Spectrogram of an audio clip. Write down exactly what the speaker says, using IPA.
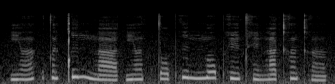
j ɐ̃˨˦ | t ɐ̃˧ ǃ ɨ˦ nː a˨ | j ɐ̃˨ tː ɔ˨˦ pʰ ɨ˦˨ nː ɔ˦ pʰ ẽ˧ tʰ ẽ˨ ŋ a˧ kʰ ɐ̃˦˨ kʰ ɐ̃˨

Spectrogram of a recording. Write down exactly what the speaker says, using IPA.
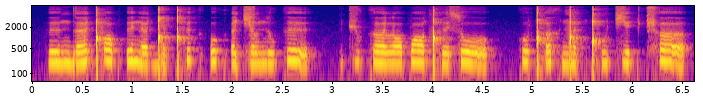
ɘ ŋ ɡ ɜ ǃʼ ɔ p ʔ ɘ n ɜ ɡ͡ǃ ʌ ǃʰ ɘ k ʔ o k ʔ ɜ t͡ɕ ʌ l n z u k ɘ | t͡ɕ u k ʌ l ɔ p ɔ ǃʰ ɘ s o | k o ǃʼ ʌ x ŋ͡ǃ ɘ k ǃʰ u t͡ɕ e k ʈ͡ʂʰ ʌ

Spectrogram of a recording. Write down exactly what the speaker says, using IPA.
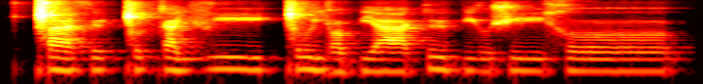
ǁ a θ ʉ ǀ u k a j v iː ǀ u j ɔ pʲ aː k ʉ pʲ uː ʃ iː x oː

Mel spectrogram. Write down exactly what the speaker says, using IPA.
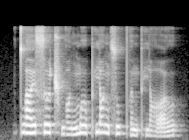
t̪ w a˥ ɪ̯ s ɹ̩˥ ʈ͡ʂʰ w ɑ˧˥ ŋ m ɤ˥ pʰ j ɑ˥˧ ŋ s u˥˩ pʰ ə˧˥ n pʰ j ɑ̰˨˩˦ ʊ̯

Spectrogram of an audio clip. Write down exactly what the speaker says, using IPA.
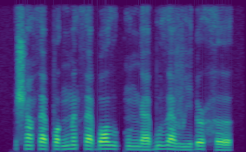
ʃ ɑ̃ θ æ p ʌ ŋ͡m ɛ̃ θ æ ɓ ɔ ð ə kʷ ɛ̃ ŋ æ ɓ u ð æ v i ɗ ə˞ h ə

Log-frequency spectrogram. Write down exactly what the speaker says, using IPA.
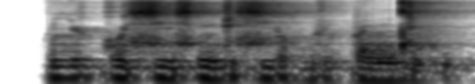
lʲ u k u sʲ e sʲ ŋ ɡ i sʲ j o b i p ɛ n d i ʔ

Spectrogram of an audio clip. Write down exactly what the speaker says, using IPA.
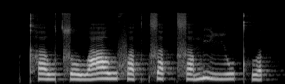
kʰ ɐ˨ w t͡s o˨ w aː˧ w f ɐ˨ k̚ t͡s ɐ˨˥ t̚ s ɐ˨˥ m j iː˨˧ w kʷʰ ɐ˨˥ k̚

